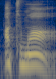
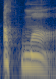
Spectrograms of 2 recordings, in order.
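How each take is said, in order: Both takes have the same delivery.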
